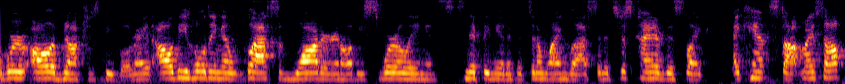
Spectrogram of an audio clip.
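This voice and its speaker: A woman's voice: medium pitch, bright, forceful tone, poor audio. Chatty woman on a video call. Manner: chatty, frequent ums and restarts. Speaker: sake expert guest. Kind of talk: casual virtual tasting talk.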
